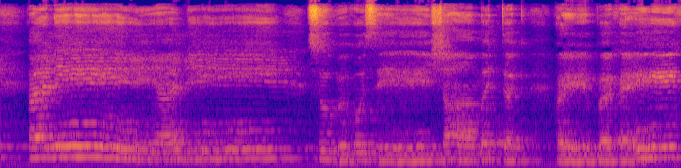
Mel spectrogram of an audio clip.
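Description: A young man chanting a devotional qasida solo, unaccompanied, in long held melodic phrases with brief pauses for breath; about four seconds in, the melody drops to a lower pitch.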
